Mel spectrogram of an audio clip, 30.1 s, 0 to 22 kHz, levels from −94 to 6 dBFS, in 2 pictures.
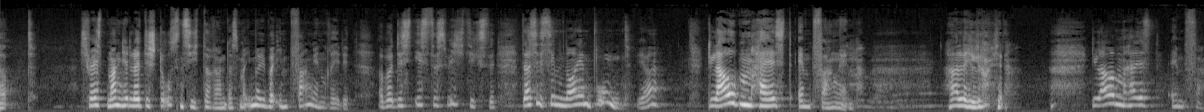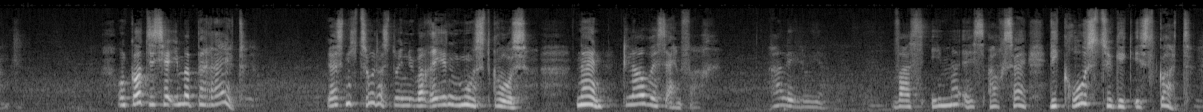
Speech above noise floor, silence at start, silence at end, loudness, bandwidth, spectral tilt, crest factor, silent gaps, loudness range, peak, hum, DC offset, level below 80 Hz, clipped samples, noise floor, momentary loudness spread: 31 dB; 0 s; 0.15 s; -24 LUFS; 16.5 kHz; -4 dB/octave; 22 dB; none; 10 LU; -4 dBFS; none; under 0.1%; -64 dBFS; under 0.1%; -55 dBFS; 20 LU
